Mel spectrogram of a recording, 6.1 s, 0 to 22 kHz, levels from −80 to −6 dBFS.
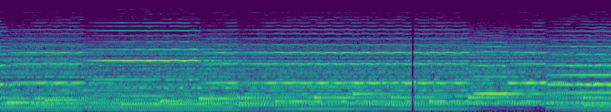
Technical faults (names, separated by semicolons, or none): Bluetooth dropout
